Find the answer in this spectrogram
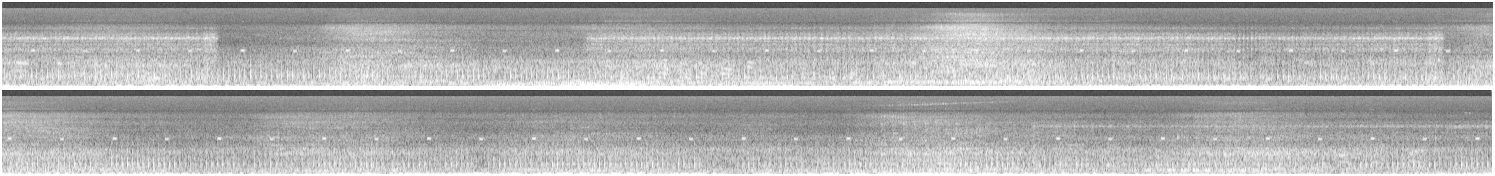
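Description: Car engine idling, heard from inside the cabin while stopped in traffic, with other cars driving across in front and their engine pitch rising as they pull through. A faint, evenly spaced ticking runs underneath.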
